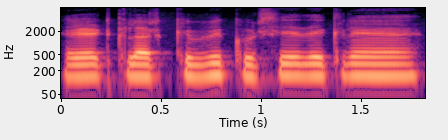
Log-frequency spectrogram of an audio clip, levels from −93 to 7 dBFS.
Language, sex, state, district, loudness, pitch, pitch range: Hindi, male, Jharkhand, Garhwa, -16 LUFS, 145 Hz, 145-150 Hz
